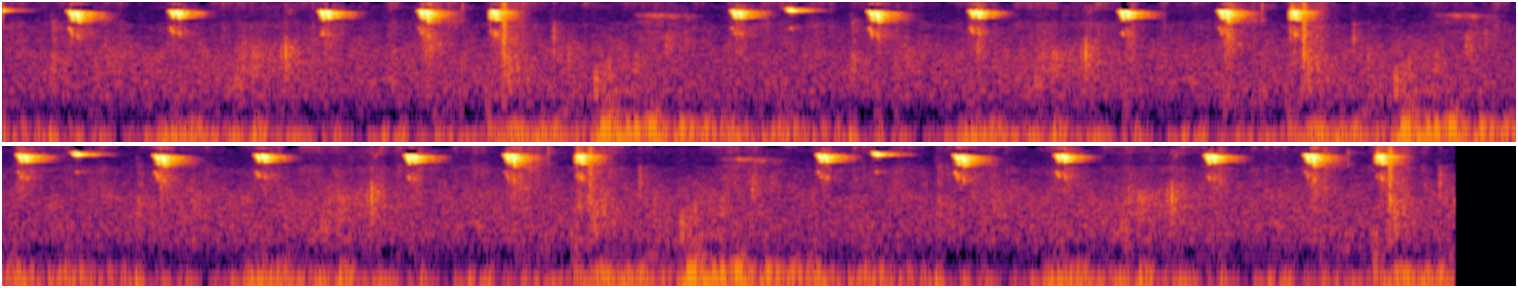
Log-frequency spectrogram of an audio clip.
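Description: Fire-tailed myzornis calling: short, very high chips in quick groups of six or seven, the same phrase repeating about every six seconds.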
